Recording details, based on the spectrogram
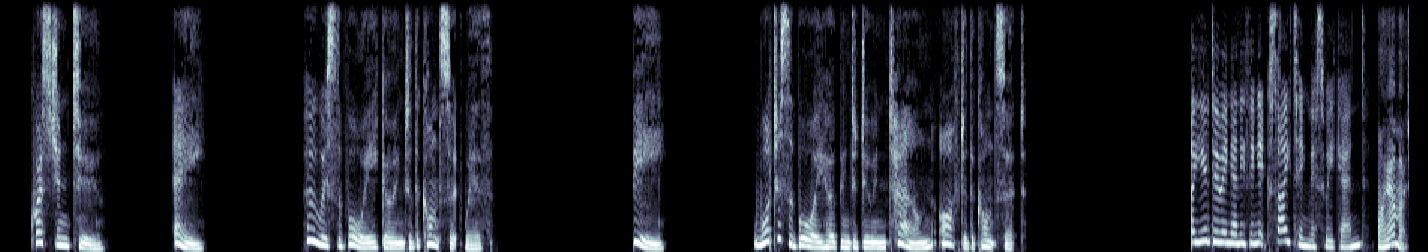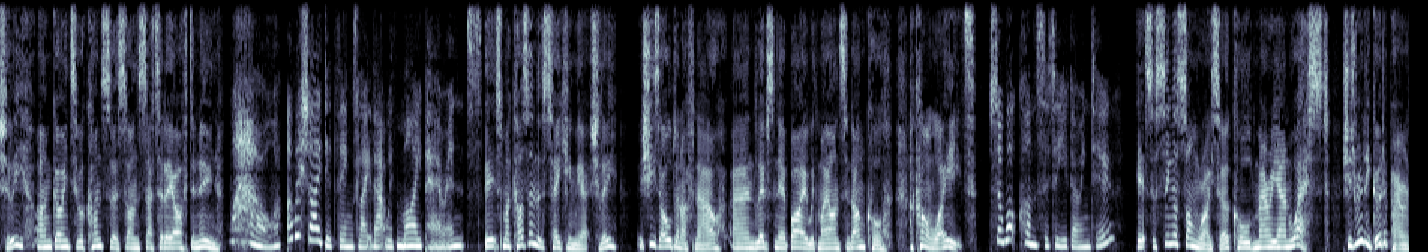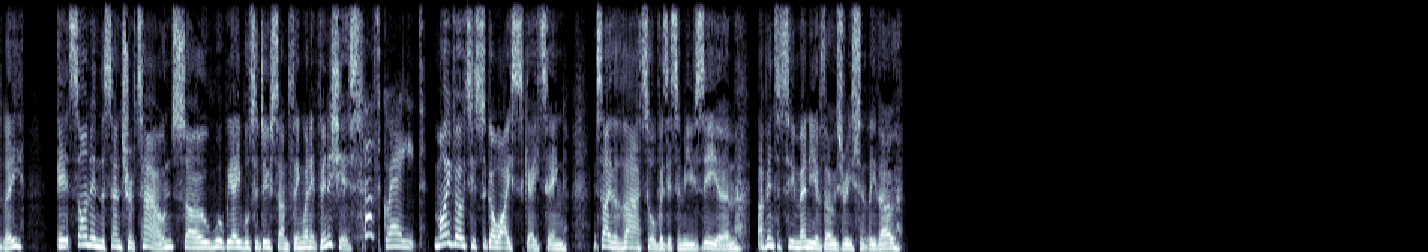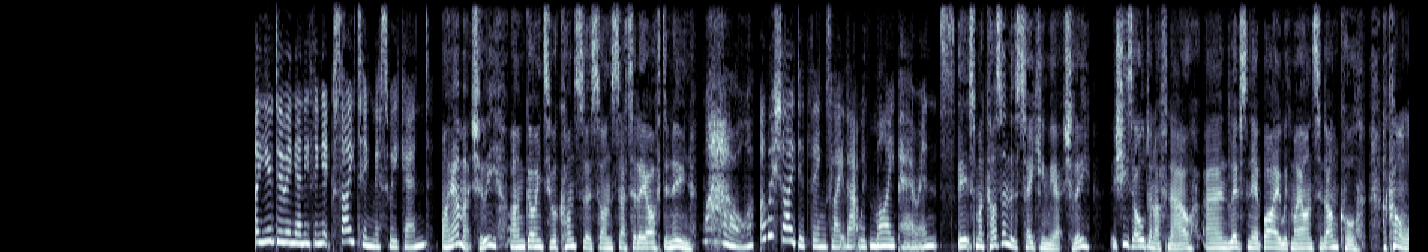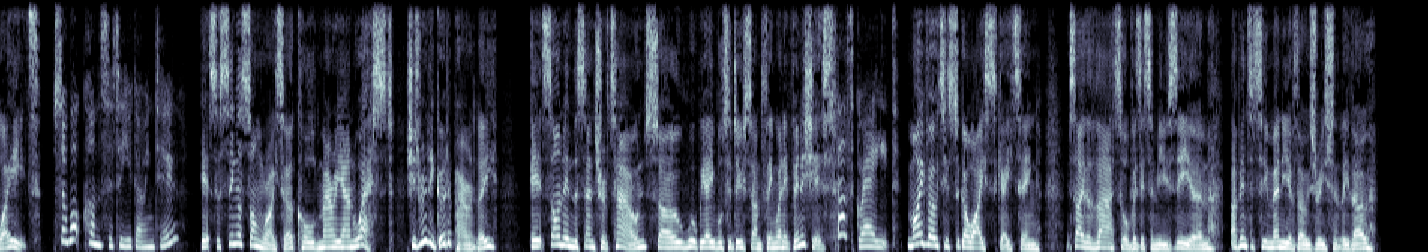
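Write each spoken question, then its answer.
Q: Who is the boy going to the concert with?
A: his cousin

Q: What is the boy hoping to do in town after the concert?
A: go ice skating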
